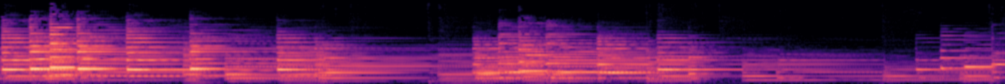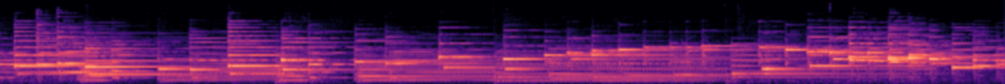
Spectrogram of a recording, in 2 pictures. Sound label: Tango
